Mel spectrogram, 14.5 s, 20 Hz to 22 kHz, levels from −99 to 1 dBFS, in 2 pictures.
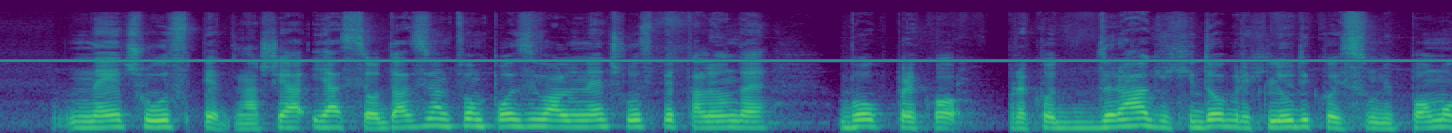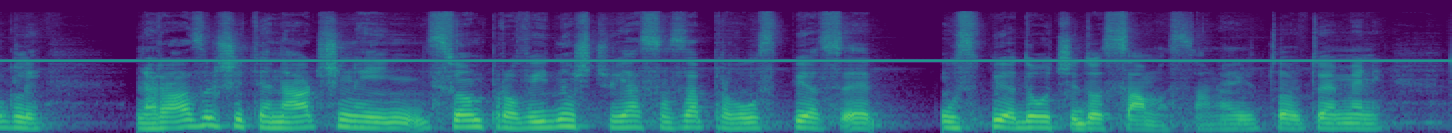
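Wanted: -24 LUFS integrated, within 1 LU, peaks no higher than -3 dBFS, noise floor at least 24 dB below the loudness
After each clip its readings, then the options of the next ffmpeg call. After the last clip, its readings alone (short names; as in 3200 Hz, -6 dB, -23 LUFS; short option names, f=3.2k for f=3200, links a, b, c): steady tone 4000 Hz; tone level -41 dBFS; loudness -29.5 LUFS; peak -16.0 dBFS; loudness target -24.0 LUFS
-> -af "bandreject=f=4k:w=30"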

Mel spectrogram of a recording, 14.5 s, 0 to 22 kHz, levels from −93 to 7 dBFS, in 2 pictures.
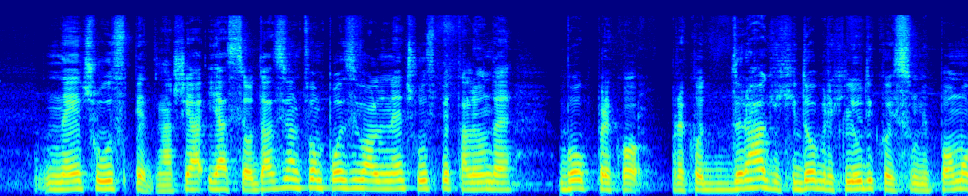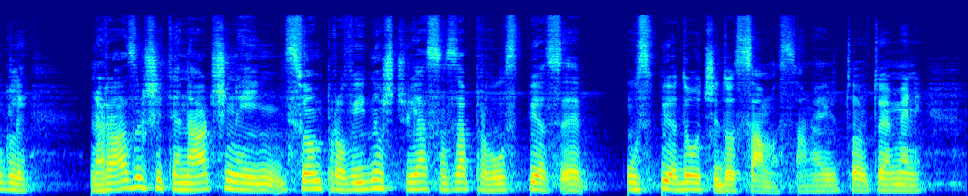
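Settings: steady tone none; loudness -30.0 LUFS; peak -16.5 dBFS; loudness target -24.0 LUFS
-> -af "volume=6dB"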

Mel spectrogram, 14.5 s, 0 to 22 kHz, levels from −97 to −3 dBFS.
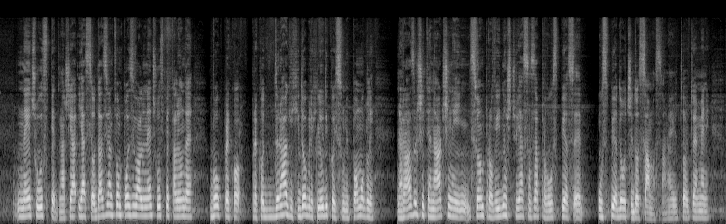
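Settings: loudness -24.0 LUFS; peak -10.5 dBFS; noise floor -56 dBFS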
